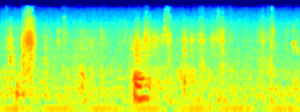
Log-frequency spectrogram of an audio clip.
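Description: Close-miked chewing of pizza, with wet mouth clicks and small crackles, while pizza is picked at in a cardboard pizza box. A short crisp noise comes just after the start and a brief low mouth sound about two seconds in.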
